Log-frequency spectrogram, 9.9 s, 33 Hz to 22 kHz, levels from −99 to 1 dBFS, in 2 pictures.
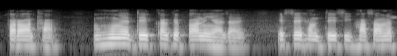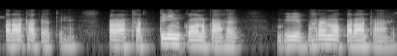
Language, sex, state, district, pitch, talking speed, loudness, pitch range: Hindi, male, Uttar Pradesh, Varanasi, 115 Hz, 165 wpm, -18 LUFS, 105-120 Hz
